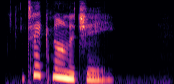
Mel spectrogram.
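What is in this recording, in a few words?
"technology", English word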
